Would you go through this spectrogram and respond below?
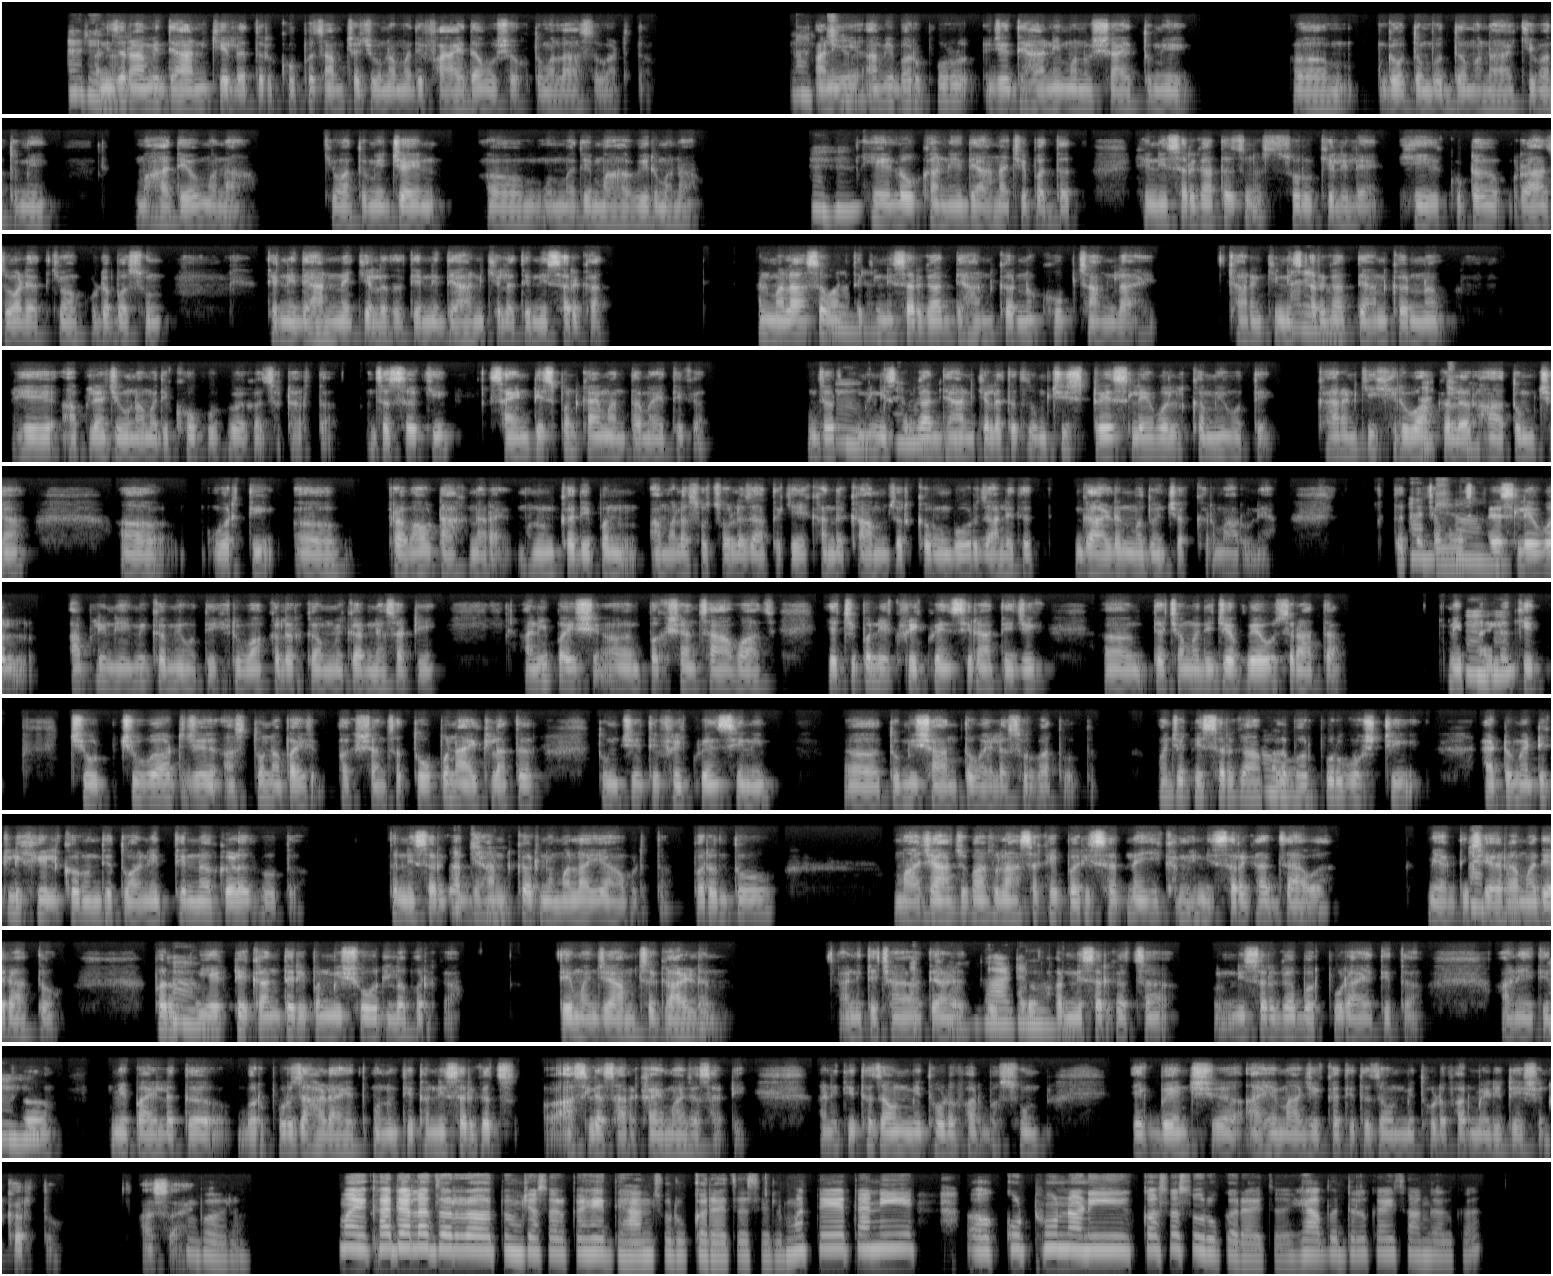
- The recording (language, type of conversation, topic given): Marathi, podcast, निसर्गात ध्यान कसे सुरू कराल?
- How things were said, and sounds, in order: tapping; other background noise; in English: "हील"; laughing while speaking: "का मी"; unintelligible speech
